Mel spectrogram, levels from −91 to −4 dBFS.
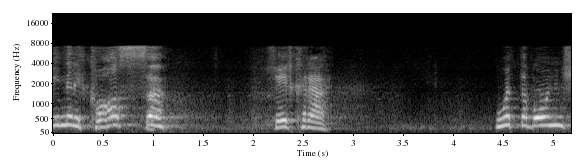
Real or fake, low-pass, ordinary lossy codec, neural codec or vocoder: fake; 7.2 kHz; AAC, 48 kbps; codec, 16 kHz, 1.1 kbps, Voila-Tokenizer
